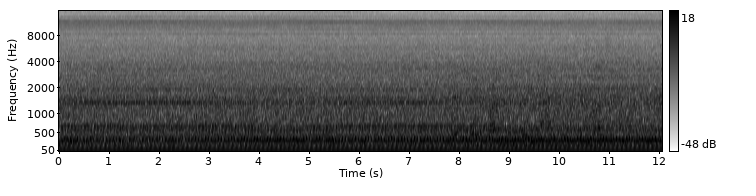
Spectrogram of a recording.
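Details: Turbocharged engine idling after a five-month winter build, before a clutch and shift test: smooth, even idle with a steady low drone, no knocks, ticks or misses; sounds healthy.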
